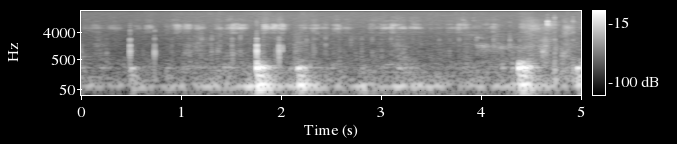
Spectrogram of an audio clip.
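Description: Chalk or marker scratching on a board during a physics lecture on galvanometers, with soft taps and strokes at an even pace. A few louder knocks stand out against quiet room noise, and no one speaks.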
